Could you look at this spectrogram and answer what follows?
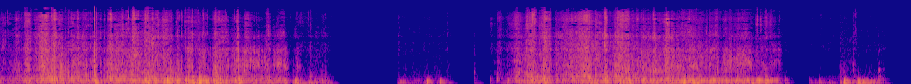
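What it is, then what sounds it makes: Woven wicker basket box. Fingers scratch the woven side walls of a small, hollow, rectangular wicker box with a lid. Two long stretches of rough, dense scratching, weighted toward the low end, are separated by brief pauses and a few short scrapes.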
